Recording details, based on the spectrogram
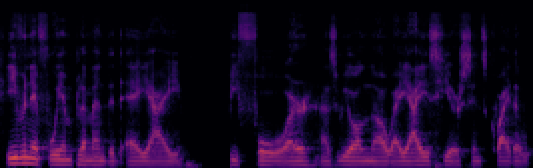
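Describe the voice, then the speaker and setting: A man's voice: low-pitched, fairly even intonation, moderate pace, mellow. A man from Switzerland, chatting casually as an interview guest. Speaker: podcast guest, agency entrepreneur.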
